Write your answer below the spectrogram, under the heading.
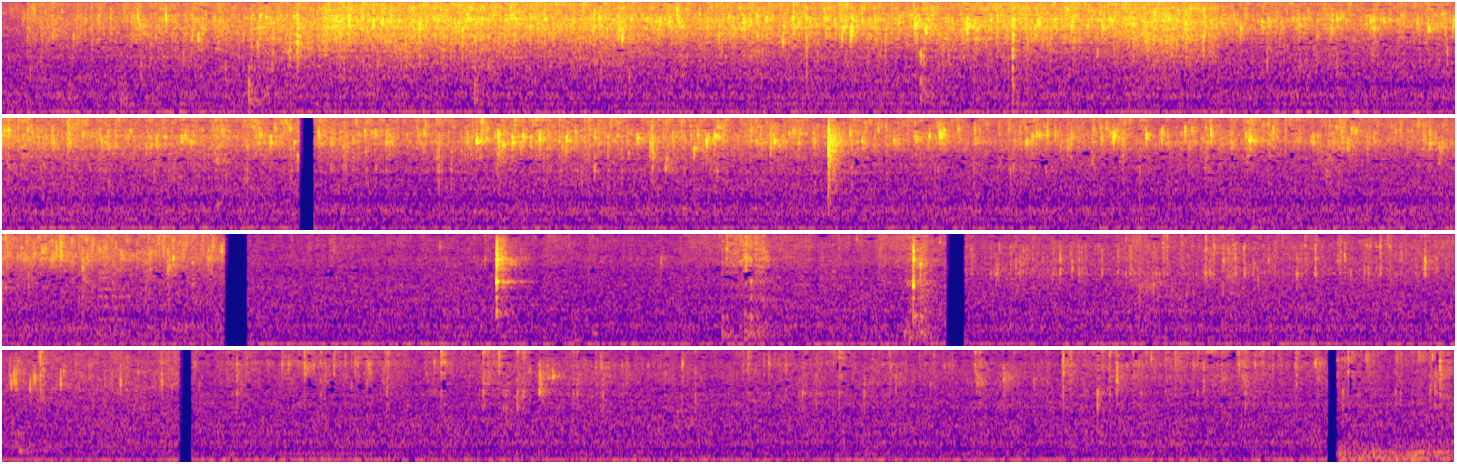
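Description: Food frying in hot oil in a metal wok and being stirred, with a sizzling hiss that is strongest in the first few seconds. A steady low hum runs underneath, and the sound breaks off for an instant at several points.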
